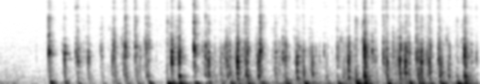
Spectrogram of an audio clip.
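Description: Fingertips type on a mechanical keyboard fitted with plastic cat keycaps. After a brief quiet start, a steady run of quick, crisp clacks and taps follows, with short dull thumps underneath and brighter clicks on top. Each keystroke dies away almost at once.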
